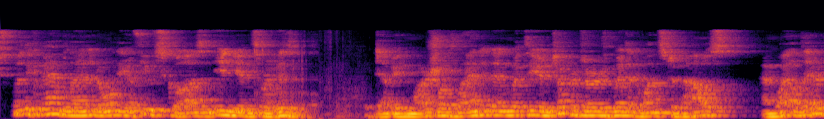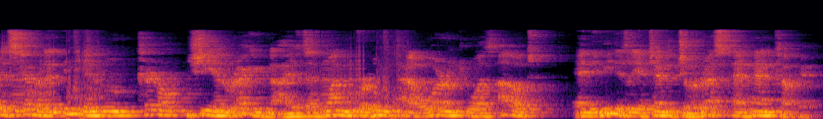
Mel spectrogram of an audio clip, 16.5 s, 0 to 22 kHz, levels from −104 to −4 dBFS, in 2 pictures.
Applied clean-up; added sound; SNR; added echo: neural separator model SepFormer DNS4.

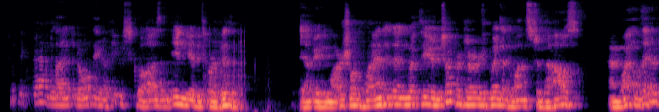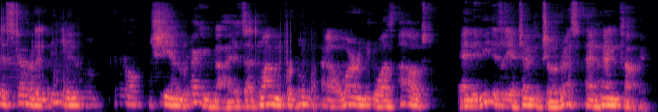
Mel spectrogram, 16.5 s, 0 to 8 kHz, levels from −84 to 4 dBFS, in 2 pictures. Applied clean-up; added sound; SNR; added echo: neural mask model DeepFilterNet 3.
